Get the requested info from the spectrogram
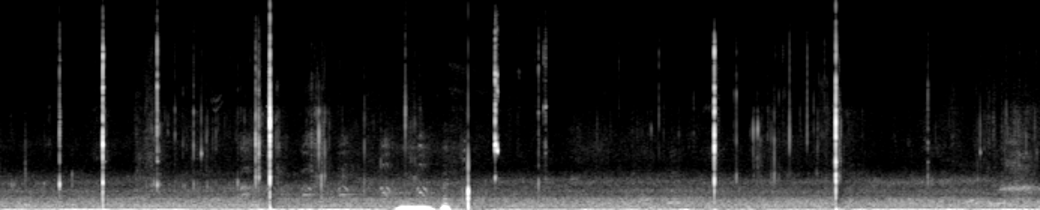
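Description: Scattered sharp clicks and ticks of metal locking forceps and hands handling a hooked rainbow trout while the hook is worked out, over a steady low hum. A short voiced sound comes about four seconds in.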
